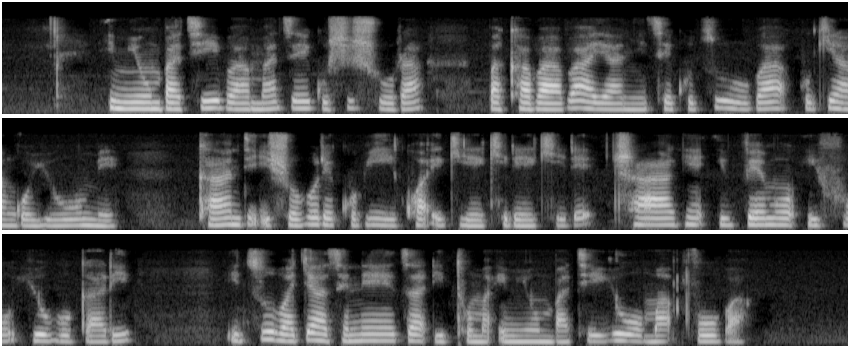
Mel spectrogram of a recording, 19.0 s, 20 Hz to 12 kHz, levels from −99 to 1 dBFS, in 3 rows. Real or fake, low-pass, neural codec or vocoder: real; 7.2 kHz; none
